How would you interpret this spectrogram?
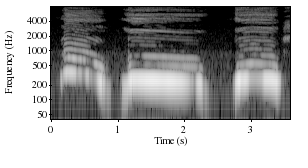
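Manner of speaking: drawn-out cow moo. Acted. Cow moos in story.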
